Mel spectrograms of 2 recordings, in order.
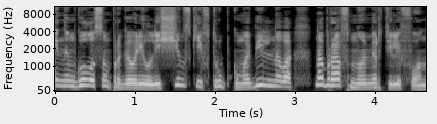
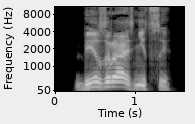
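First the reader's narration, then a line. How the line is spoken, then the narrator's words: Snort. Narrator (Russian): хмыкнул Семен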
